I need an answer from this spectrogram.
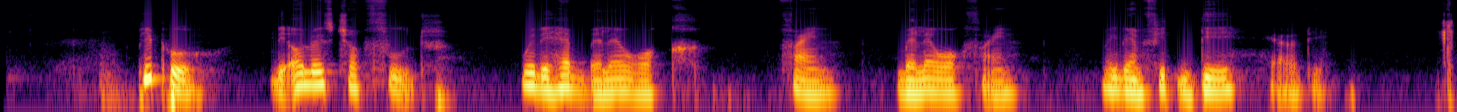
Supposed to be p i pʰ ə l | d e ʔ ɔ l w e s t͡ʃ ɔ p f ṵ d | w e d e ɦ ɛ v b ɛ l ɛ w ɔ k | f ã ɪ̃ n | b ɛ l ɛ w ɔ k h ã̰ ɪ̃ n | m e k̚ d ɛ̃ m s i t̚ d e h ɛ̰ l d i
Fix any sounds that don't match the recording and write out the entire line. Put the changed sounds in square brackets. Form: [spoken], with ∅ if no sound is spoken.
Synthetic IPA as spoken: p i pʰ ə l | d e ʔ ɔ l w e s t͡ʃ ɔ p f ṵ d | w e d e ɦ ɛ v b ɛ l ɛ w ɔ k | f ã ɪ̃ n | b ɛ l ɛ w ɔ k [f] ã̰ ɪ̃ n | m e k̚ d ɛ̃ m [f] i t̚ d e h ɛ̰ l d i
